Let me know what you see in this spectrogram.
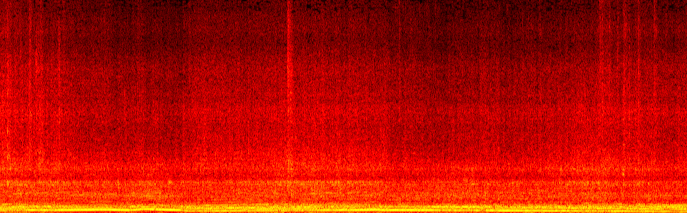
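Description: Rally Opel Astra's engine heard from inside the cabin, pulling hard with its pitch climbing, dropping sharply about three seconds in, then climbing again and falling back near the end.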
